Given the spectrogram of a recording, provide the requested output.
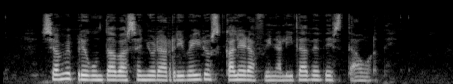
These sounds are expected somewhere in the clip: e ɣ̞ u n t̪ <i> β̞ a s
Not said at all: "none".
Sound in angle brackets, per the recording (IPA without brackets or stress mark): a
